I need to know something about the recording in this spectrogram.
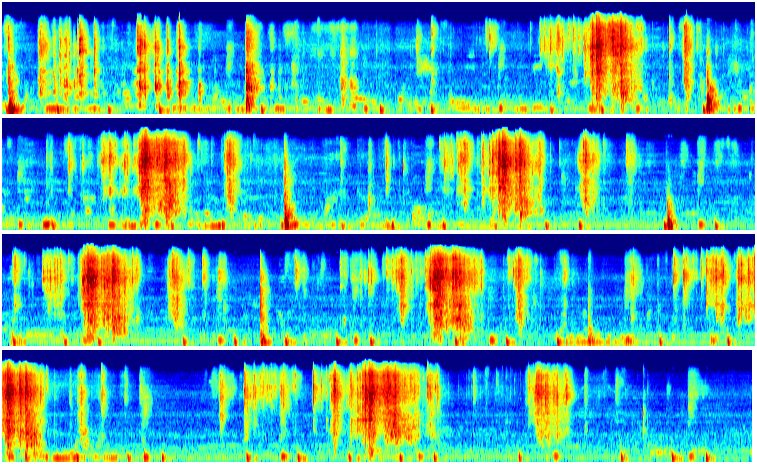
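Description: Foil trading-card packs being torn open one after another: about seven loud rips, roughly every three to four seconds, with small clicks and rustles of card handling between them.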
